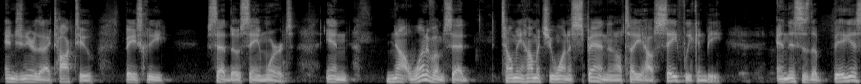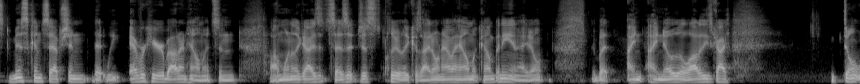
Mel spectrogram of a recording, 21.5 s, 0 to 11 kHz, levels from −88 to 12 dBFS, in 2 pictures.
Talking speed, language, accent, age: 215 wpm, English, American, 30-49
